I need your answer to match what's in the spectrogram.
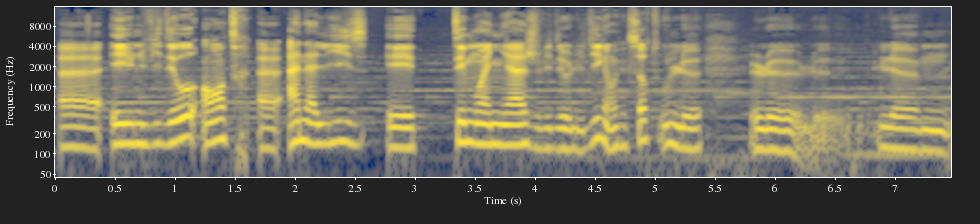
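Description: A guest presenting a video game event explains games in a casual radio chat, hesitating with many fillers and restarts. His mid-range voice is steady, unhurried and a little mellow, with faint music behind him.

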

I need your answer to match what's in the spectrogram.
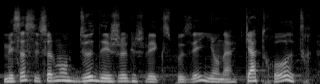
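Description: A man talks through video games in a relaxed, halting way, filling gaps with "euh" and restarting phrases often. A faint bed of music plays under his voice. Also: a little high. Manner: hesitant, many fillers and restarts. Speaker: guest presenting a video game event. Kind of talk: casual radio chat.

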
